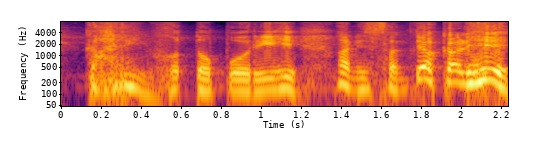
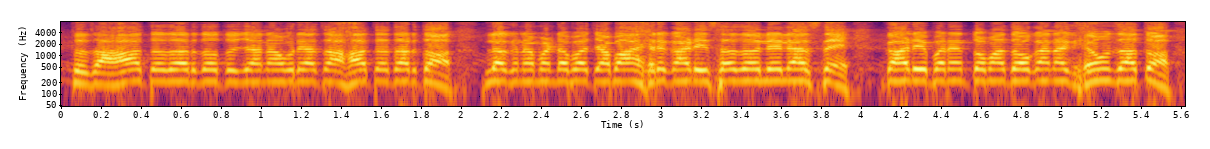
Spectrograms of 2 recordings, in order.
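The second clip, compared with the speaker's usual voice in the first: ordinary delivery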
